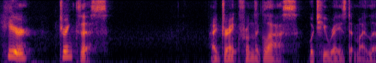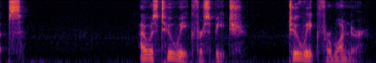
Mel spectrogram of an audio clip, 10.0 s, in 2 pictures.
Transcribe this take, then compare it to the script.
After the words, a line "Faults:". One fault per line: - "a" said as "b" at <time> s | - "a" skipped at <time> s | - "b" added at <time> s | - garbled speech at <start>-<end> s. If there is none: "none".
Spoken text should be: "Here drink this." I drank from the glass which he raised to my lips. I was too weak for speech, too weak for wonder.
"Here drink this." I drank from the glass which he raised at my lips. I was too weak for speech, too weak for wonder.
Faults:
- "to" said as "at" at 4.7 s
